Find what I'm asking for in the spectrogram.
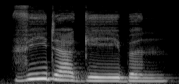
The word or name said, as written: wiedergeben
